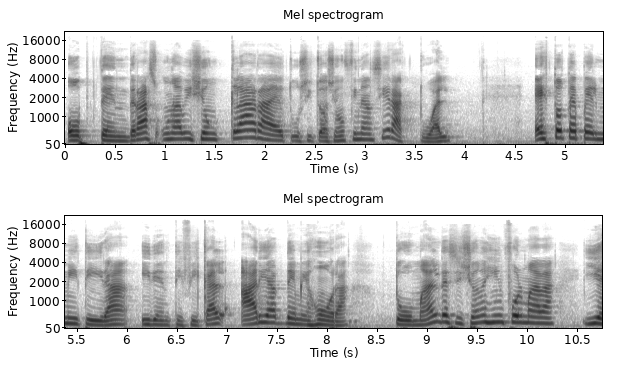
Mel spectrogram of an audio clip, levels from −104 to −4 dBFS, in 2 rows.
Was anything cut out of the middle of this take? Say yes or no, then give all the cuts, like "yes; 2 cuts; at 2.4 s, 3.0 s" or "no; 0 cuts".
no; 0 cuts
